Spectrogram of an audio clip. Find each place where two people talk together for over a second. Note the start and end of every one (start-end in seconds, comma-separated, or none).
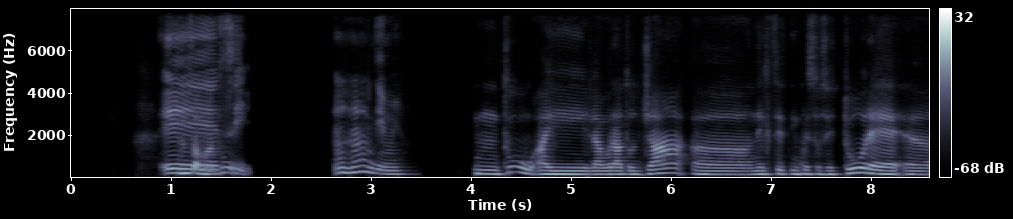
none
